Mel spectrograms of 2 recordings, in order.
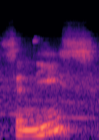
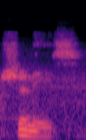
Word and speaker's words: Sinise: Gary Sinise. Sinise? Not Shanice. Is that what it says? No, it says Sinise.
